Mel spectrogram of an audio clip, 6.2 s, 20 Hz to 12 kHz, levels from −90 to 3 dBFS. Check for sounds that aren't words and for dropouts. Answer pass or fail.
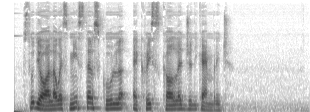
pass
